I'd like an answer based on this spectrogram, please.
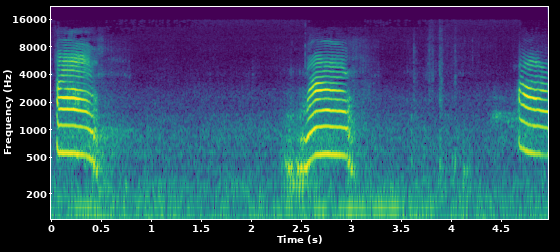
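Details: Domestic cat repeating short, bright meows about every two seconds, each one swelling and sliding down at the end; otherwise quiet indoor background.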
